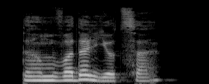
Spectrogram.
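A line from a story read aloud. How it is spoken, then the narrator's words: Forced out. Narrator (Russian): выдавила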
